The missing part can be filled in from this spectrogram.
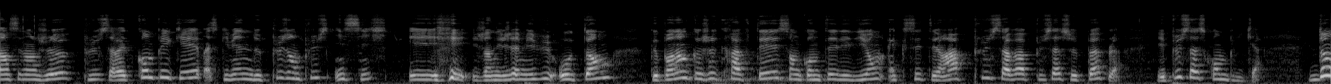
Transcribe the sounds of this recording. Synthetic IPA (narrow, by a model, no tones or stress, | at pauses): ɑ̃sed̪ɑ̃ləʒøplysːavaɛt̪χə̥kɔ̃plikʲepa̰ʁsə̥kilvjɛnd̪əplyzɑ̃plysisi | eʒɑ̃nɛʒamɛvyʔot̪ɑ̃ | kəpɑ̃d̪ɑ̃kəʒəkχaft̪esɑ̃kɔ̃t̪eleljɔ̃ʔɛkset̪eʁaplysavaplysasəpœpl | eplysasə̥kɔ̃plikʲa̰ | d̪ɔ̃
